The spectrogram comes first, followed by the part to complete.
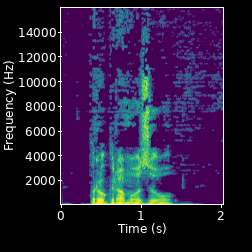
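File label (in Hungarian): "programozo", Hungarian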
